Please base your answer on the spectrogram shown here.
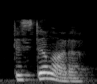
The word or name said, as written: Distillata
